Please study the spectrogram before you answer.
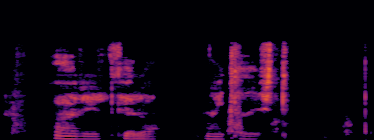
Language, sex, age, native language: Icelandic, female, 10, Icelandic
